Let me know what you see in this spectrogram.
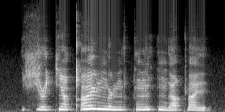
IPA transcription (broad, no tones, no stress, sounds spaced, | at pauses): ç ə˞ c ĩ qʼ ɛ̃ː ɳ ŋ ɔ ɳ ŋ ɛ̤ q ŋ ĩ p ŋ əː q ɽ ɪː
